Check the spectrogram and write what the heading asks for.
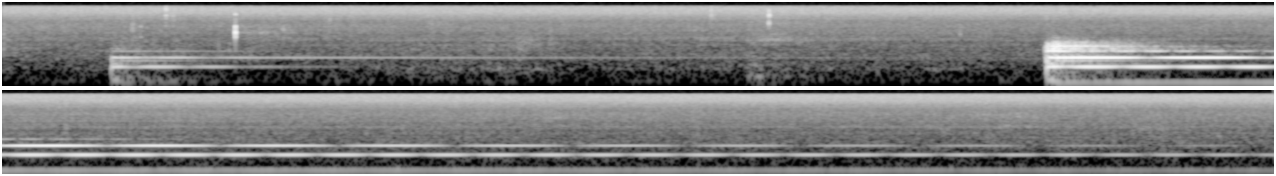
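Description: A bell sounds twice, first a soft tap and then a full, loud strike whose rich tone hangs and slowly fades with a pulsing shimmer over several seconds, with no voices.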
